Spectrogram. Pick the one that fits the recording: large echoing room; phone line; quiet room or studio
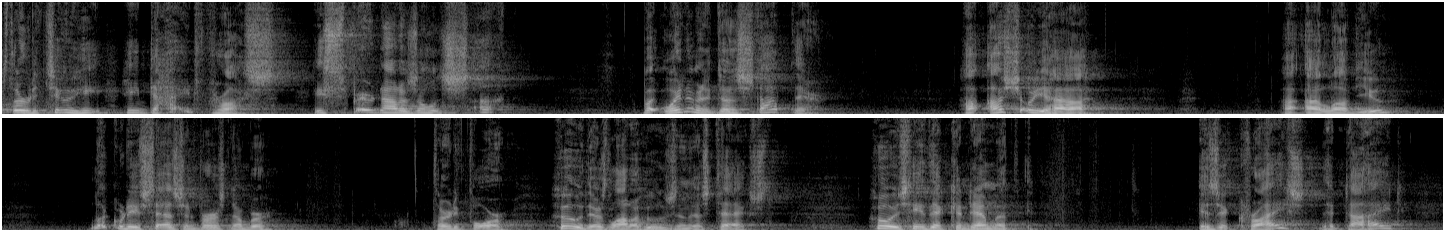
large echoing room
